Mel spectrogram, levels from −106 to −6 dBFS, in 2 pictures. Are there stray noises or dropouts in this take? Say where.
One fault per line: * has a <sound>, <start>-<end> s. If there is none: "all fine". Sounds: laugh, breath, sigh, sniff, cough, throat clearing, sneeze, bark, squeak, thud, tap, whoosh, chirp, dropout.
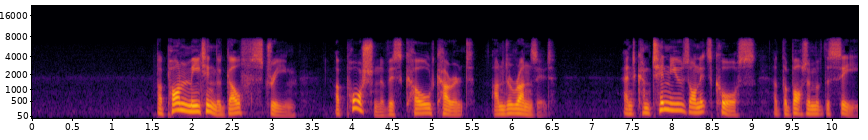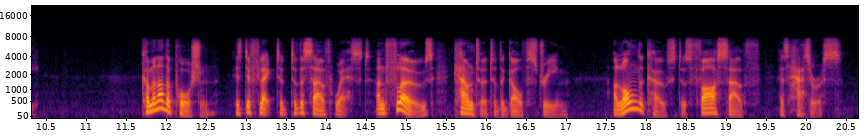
all fine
